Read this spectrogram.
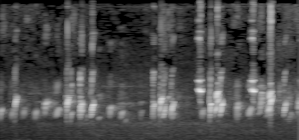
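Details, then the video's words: European goldfinch giving short bursts of bright, high chirps and tinkling notes, separated by brief gaps, with a few sharper, higher whistles near the end. "Stimulating a goldfinch clip to make it chirp in a loud and wonderful voice"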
